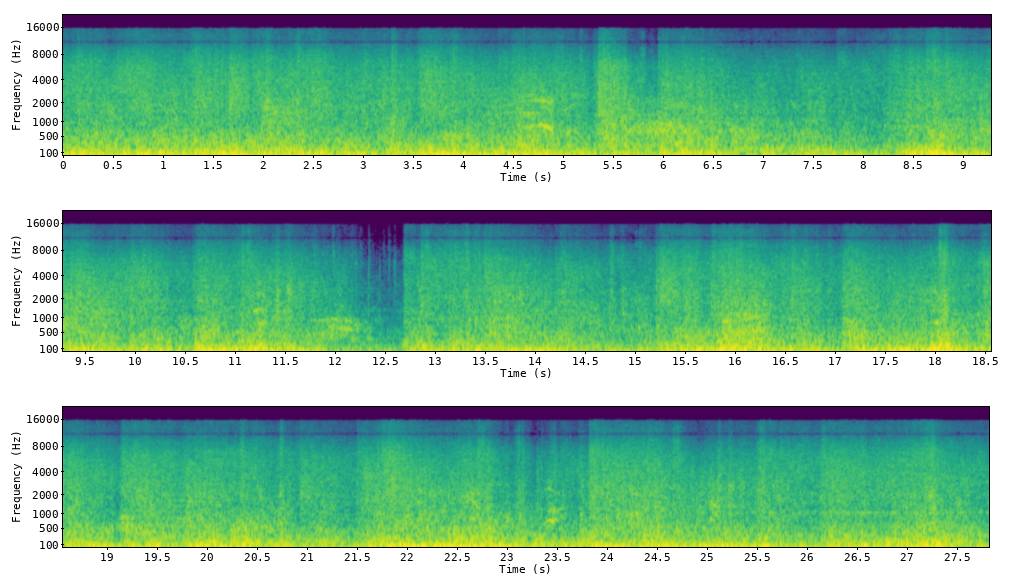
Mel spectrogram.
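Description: Magic spells crackle and blast in a fast fight.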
